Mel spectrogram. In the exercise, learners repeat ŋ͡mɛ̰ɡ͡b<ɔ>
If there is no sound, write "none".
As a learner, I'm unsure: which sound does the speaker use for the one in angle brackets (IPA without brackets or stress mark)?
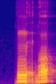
ɔ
